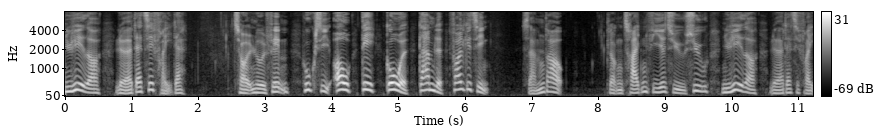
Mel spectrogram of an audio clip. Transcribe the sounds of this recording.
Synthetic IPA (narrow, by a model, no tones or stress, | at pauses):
nyːhe̝ð̞̰ˠɐ | lɶɐd̥æt͡sʰe̝lfʁɛ̰d̥æ | t͡sʰɒ̽l̰nɔ̽lfem̰ | huɡ̥siʔɒ̽ʊd̥e̝ɡ̥o̝ːəɡ̥ɑ̈mləfɒ̽lɡ̥ət͡sʰe̝ŋ̰ | sɑ̈mn̩d̥ʁɑ̈ʊ̰ | kʰlɒ̽ɡ̥n̩t͡sʰʁad̥n̩fiːɐt͡sʰyːʊəsyʊ̰ | nyːhe̝ð̞̰ˠɐ | lɶɐd̥æt͡sʰe̝fʁɛ̰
